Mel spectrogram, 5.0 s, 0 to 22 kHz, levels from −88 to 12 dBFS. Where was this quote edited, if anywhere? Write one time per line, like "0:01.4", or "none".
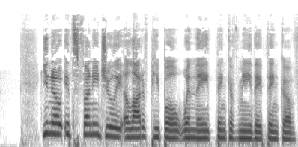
none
